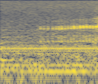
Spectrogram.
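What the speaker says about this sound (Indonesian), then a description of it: "Yang ada suara kodok doang." A frog croaks outdoors at night in a continuous, droning chorus with steady pulsing tones, moderately loud and alone, with no talking.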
